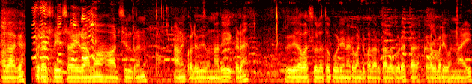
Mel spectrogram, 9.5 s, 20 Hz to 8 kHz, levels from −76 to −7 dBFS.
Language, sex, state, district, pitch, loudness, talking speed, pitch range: Telugu, male, Andhra Pradesh, Sri Satya Sai, 95 Hz, -21 LUFS, 115 wpm, 90-95 Hz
